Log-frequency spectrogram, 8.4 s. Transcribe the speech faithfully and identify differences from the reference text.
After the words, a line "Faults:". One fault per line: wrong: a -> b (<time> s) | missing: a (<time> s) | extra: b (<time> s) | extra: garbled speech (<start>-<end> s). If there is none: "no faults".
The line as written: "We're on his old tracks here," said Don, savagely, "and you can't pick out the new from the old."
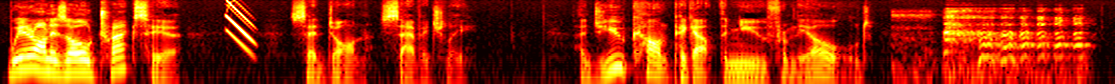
"We're on his old tracks here," said Don, savagely, "and you can't pick out the new from the old."
Faults:
no faults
